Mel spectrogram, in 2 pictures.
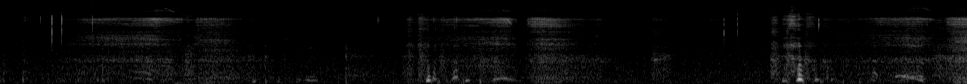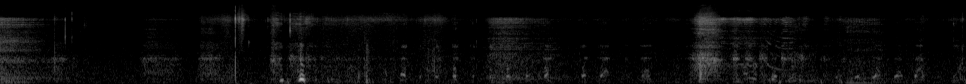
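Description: Soft, irregular wheezy snoring breaths with sniffs in a quiet room, about 13 breaths a minute.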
